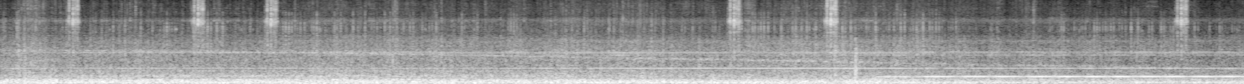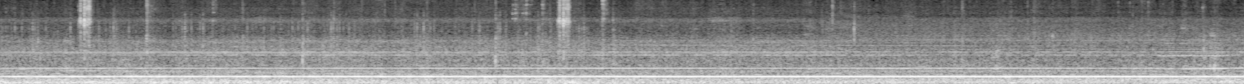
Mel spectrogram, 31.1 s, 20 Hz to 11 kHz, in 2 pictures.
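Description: Cabin noise of a Boeing 777-200 airliner decelerating on the runway after touchdown: a loud, steady low rumble from the wheels and engines, with a faint falling whine in the first ten seconds and a few sharp clicks and rattles. About eleven seconds in, a steady humming tone comes in and holds.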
